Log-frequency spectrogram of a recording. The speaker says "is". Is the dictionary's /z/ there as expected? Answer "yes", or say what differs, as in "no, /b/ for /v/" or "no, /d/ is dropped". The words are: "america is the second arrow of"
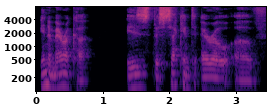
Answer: yes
